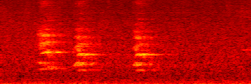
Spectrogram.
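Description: A small dog barks sharply a few times nearby.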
